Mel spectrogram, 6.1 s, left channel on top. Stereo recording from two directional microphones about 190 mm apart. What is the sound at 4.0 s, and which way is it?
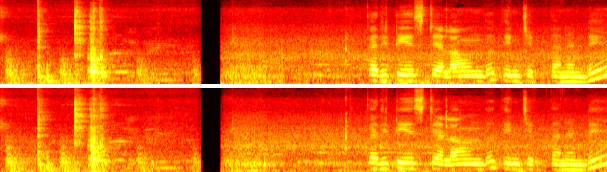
Speech, 40° left (ahead or behind).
